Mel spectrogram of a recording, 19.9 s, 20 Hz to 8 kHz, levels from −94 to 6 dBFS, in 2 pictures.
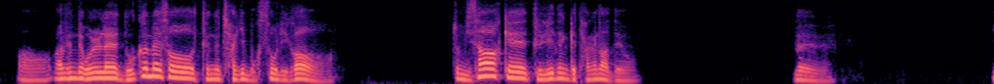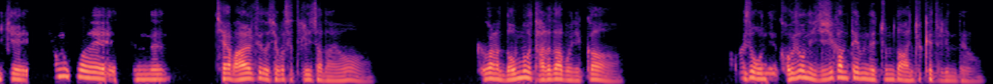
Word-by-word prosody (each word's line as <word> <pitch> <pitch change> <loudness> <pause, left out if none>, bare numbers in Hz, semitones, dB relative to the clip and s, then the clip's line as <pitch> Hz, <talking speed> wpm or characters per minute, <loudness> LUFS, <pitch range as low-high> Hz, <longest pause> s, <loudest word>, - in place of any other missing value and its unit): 아. 110 +1 -10
아니 150 0 0
근데 160 0 +3
원래 165 +2 +5
녹음해서 170 - +3
듣는 140 -2 -2
자기 135 +2 -3
목소리가 115 - -2 1.2
좀 140 -4 -2
이상하게 185 - +5
들리는 150 +2 0
게 135 - -1
당연하대요. 120 -7 -5 1.6
네. 100 -6 -7 1.6
이게 140 -2 -2 0.3
평소에 195 -7 +2 0.3
듣는 135 +1 -3 0.4
제가 150 -1 +1
말할 150 +2 +5
때도 145 -3 -2
제 130 - -5
목소리가 130 0 -7
들리잖아요. 110 -6 -7 1.1
그거랑 145 -1 +1
너무 160 +8 +3
다르다 135 +1 +1
보니까 115 -5 -4 1.2
거기서 160 +2 0
오는 145 -1 -1
거기서 145 +8 +1
오는 170 -5 +2
이질감 165 +8 0
때문에 150 -6 0
좀 135 +2 -7
더 130 -4 -1
안 110 - -5
좋게 - - -6
들린대요. 100 -4 -13
135 Hz, 280 characters per minute, -23 LUFS, 120-155 Hz, 1.6 s, 원래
